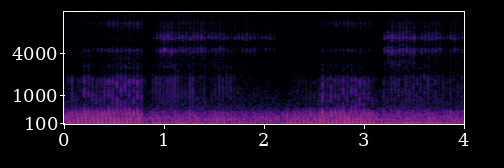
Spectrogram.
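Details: Purring from Tarou, a pet cat aged three, a deep continuous vibrating rumble with a brief dip in the middle and gentle rhythmic pulses as breathing shifts.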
